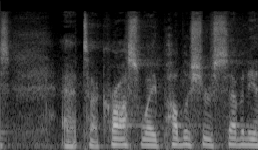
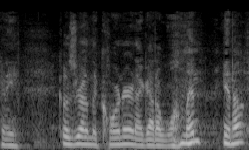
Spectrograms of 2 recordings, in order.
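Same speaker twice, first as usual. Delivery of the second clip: ordinary talk, nothing marked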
